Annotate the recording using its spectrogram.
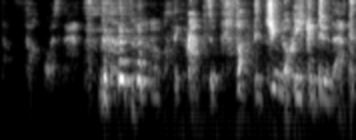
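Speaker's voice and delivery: mouthed, barely voiced. In a tabletop game, one character mouths to another during a panic: mouthed, barely voiced. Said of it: "mouthing to him".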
